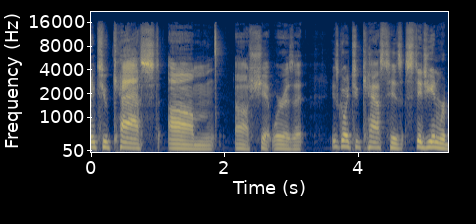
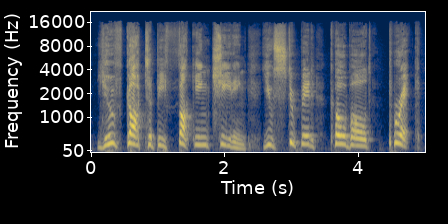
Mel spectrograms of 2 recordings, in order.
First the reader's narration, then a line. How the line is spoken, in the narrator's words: in reaction to taking this damage, Alistair's going to scream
